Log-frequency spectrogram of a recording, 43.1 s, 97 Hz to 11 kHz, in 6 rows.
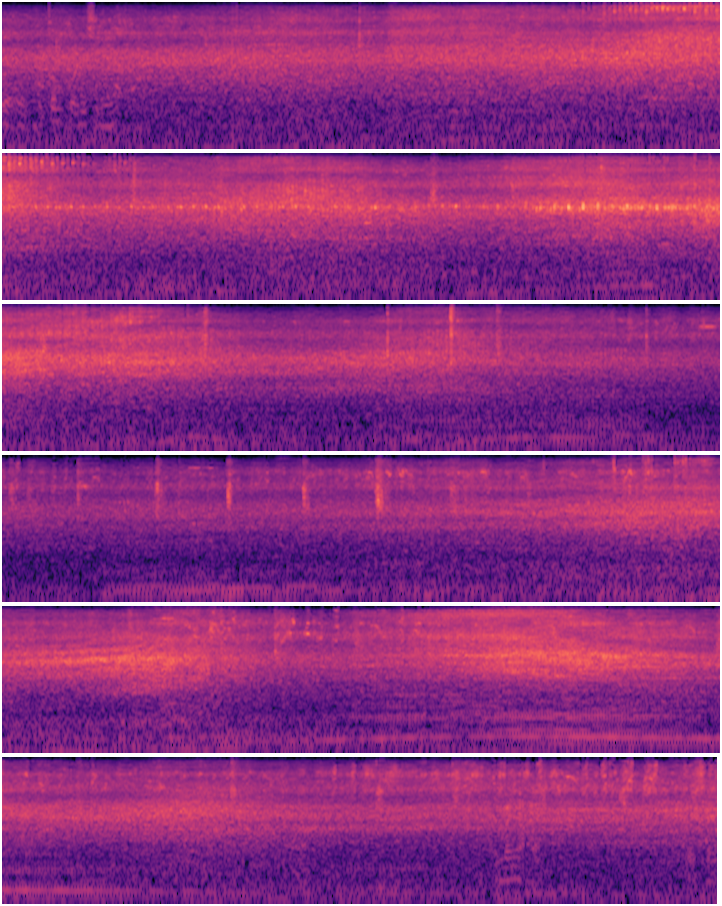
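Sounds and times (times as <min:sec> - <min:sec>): road traffic: 0:00.0 - 0:43.0
vehicle passing close: 0:02.6 - 0:16.7, 0:23.2 - 0:43.0.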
